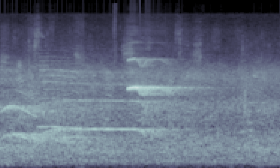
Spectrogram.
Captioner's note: audience cheering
